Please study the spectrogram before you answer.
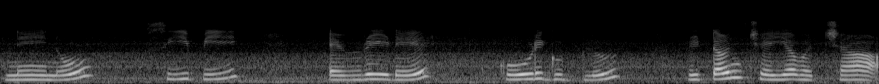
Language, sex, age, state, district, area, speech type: Telugu, female, 30-45, Andhra Pradesh, East Godavari, rural, read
